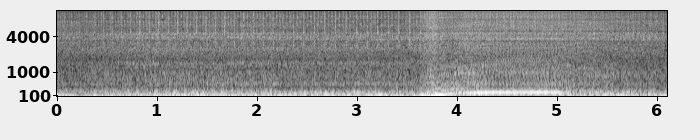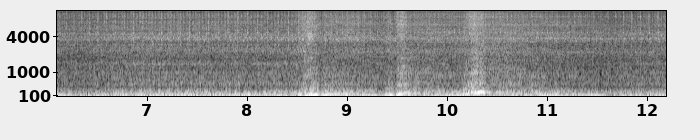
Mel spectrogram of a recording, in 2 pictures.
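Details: Fox-body Mustang V8 idling with a steady low rumble, then two throttle blips up and back down; a tick or knock underneath, owner unsure whether it is rod knock or lifters.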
